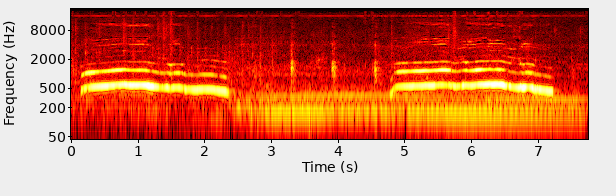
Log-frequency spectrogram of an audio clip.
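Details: Domestic cat making a weird noise after seeing a new cat indoors: two long, drawn-out, wavering yowls, each about two seconds, slightly falling at the end, separated by a low steady hum.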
